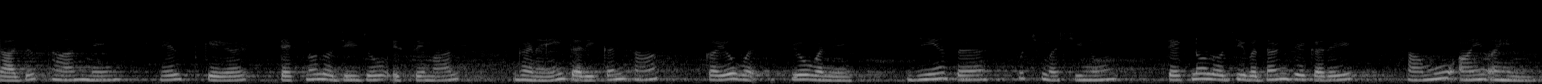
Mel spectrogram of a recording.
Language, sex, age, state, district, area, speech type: Sindhi, female, 30-45, Rajasthan, Ajmer, urban, spontaneous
